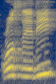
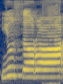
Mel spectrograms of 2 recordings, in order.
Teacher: अब ख्याल रखना है क्या, इन्ना में तो मुशद्दद का गुन्ना होगा और ये रा जो है इसके नीचे क्या है, जेर है, तो ये रा बारीक होगी और युसरा जो पढ़ेंगे ये रा पुर होगी। क्यों, क्योंकि एक जबर हट भी गया है तो एक जबर के साथ अलीफ पढ़ रहे हैं और रा के ऊपर जबर जेर पेश हो या दो जबर हो उस या दो पेश हो, तो उस सूरत में क्या करते हैं, रा को पुर करते हैं, है ना।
